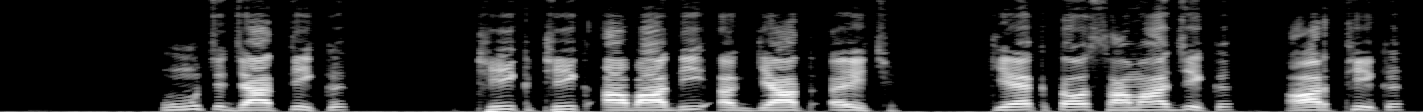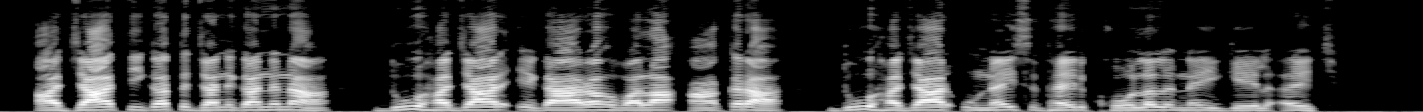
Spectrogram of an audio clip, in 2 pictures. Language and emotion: Maithili, neutral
